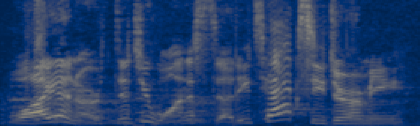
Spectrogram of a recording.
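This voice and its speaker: A woman's voice: medium pitch, very animated, normal speed, crowd noise, natural voice. A woman playing a sensible, exasperated, long-suffering wife in an old-time radio comedy, scolding with dry patience. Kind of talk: 1940s radio comedy acting. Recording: roomy hall reverb, noisy background.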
